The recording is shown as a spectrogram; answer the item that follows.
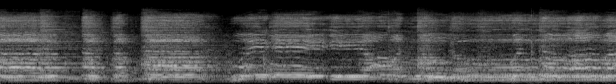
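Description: Mixed vocal group of men and women singing a West Sumba regional song in harmony through microphones, with held chords and a brief dip a little after two seconds.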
